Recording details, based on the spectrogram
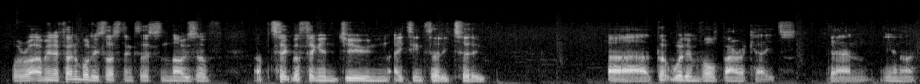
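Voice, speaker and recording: A man chatting as an interview guest, a writer who speaks hesitantly and often searches for words, on a lo-fi recording. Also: low-pitched. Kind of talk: casual interview chat.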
